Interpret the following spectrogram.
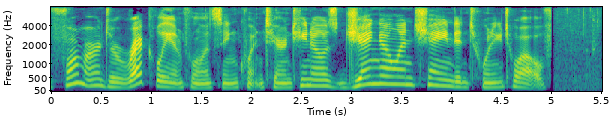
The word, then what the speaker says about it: Django: darker twists as in Django and The Great Silence, with the former directly influencing Quentin Tarantino's Django Unchained in 2012. The D is silent.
